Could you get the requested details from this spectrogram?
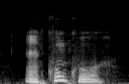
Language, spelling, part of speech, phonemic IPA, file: French, concours, noun / verb, /kɔ̃.kuʁ/, Fr-concours.ogg
- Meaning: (noun) 1. competition; contest; competitive examination 2. concourse, gathering, assemblage, assembly; combination, consolidation, union 3. concurrence; cooperation; participation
